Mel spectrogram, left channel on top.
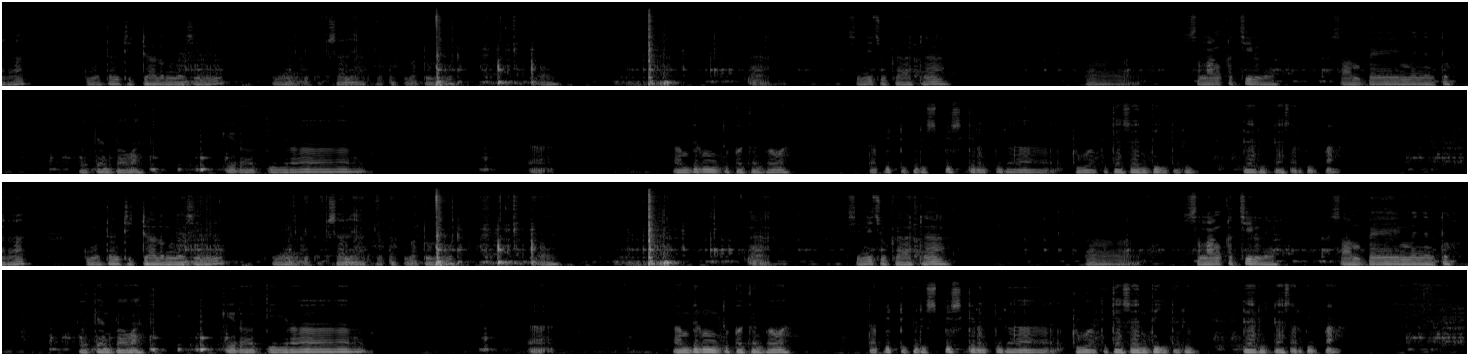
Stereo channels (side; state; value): left; quieter; 6.2 dB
